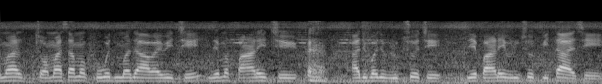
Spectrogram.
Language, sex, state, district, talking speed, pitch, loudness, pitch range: Gujarati, male, Gujarat, Gandhinagar, 200 wpm, 160 Hz, -19 LUFS, 155-170 Hz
